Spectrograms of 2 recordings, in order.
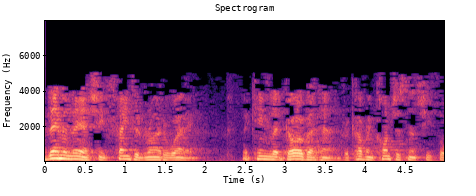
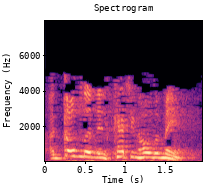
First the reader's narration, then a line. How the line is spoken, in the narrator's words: When she saw her face, she cried out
